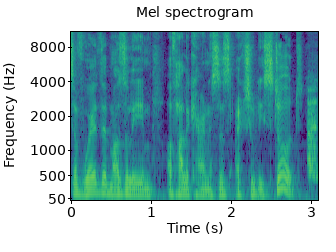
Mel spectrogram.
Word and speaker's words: Halicarnassus: wonders of the ancient world, the Mausoleum of Halicarnassus. That's how we pronounce it.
